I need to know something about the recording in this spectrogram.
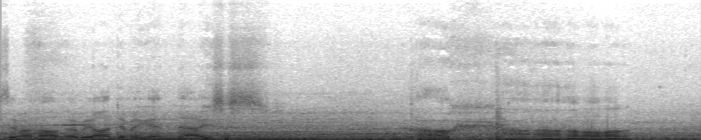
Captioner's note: moaning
